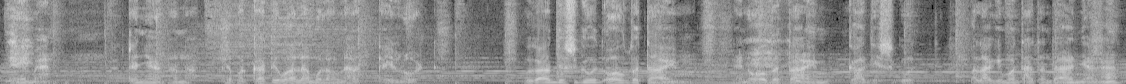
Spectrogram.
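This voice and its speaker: An actor playing a gentle, devout older father who soothes and advises his grown daughter in a radio drama. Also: low-pitched, a little slow. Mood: gentle, consoling. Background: music.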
